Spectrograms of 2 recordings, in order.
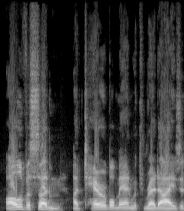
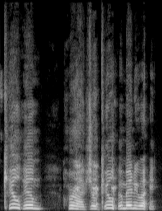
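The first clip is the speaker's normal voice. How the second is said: high, strained villain rasp; evil raspy voice; 12 semitones higher than usual. Acted. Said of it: "said evilly in his raspy voice".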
